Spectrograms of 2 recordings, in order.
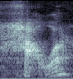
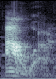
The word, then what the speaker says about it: hour: Quindi anche se hour ha l'H, non si pronuncia hour, ma hour.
